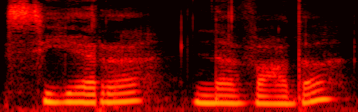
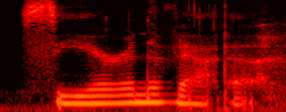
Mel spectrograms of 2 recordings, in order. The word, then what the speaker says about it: Sierra Nevada: Not Sierra Nevada. Sierra Nevada is how you say it.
